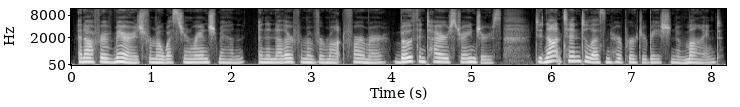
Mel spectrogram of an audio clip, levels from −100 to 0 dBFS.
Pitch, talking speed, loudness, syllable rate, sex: 210 Hz, 190 wpm, -18 LUFS, 5.3 syllables/s, female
